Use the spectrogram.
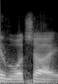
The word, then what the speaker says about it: Luocha: That's how they pronounce Luocha in Japanese. 为什么怪物会说话？ It actually is. They actually do try to make it sound like Luocha, but it's a different transliteration. So Luo gets translated into Ra, and Setsu is Cha.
